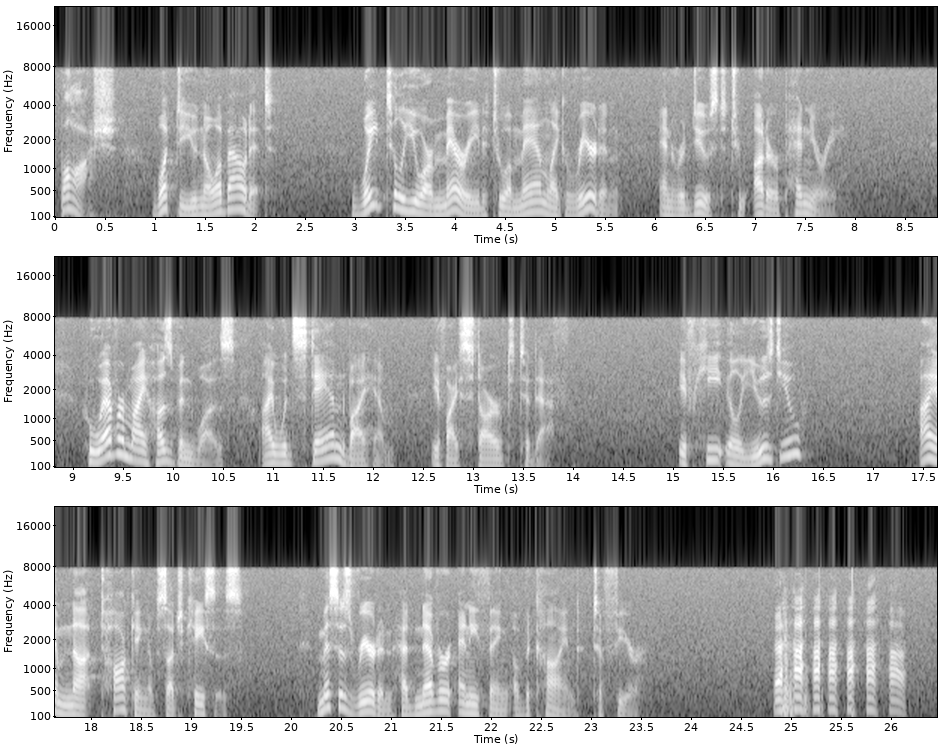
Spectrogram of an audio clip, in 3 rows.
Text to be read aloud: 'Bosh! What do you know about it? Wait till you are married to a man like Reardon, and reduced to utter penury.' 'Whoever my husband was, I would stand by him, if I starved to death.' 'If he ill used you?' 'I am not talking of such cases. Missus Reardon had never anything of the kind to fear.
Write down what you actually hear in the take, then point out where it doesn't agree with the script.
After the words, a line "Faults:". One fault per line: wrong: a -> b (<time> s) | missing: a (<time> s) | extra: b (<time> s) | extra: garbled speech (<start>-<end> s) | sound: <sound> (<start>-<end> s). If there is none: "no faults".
'Bosh! What do you know about it? Wait till you are married to a man like Reardon, and reduced to utter penury.' 'Whoever my husband was, I would stand by him, if I starved to death.' 'If he ill used you?' 'I am not talking of such cases. Missus Reardon had never anything of the kind to fear.
Faults:
sound: laugh (24.8-26.2 s)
